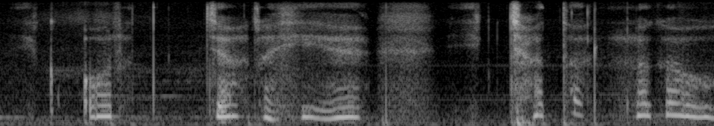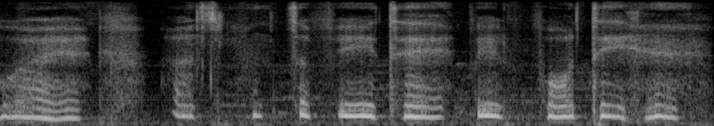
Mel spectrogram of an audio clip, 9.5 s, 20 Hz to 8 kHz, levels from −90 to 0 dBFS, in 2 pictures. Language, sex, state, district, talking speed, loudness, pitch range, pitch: Hindi, female, Uttar Pradesh, Budaun, 100 wpm, -32 LUFS, 235-265 Hz, 250 Hz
